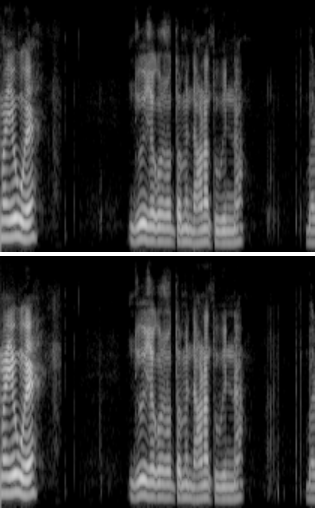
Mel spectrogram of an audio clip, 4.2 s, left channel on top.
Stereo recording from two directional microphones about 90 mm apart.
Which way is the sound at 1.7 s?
Centre (ahead or behind).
